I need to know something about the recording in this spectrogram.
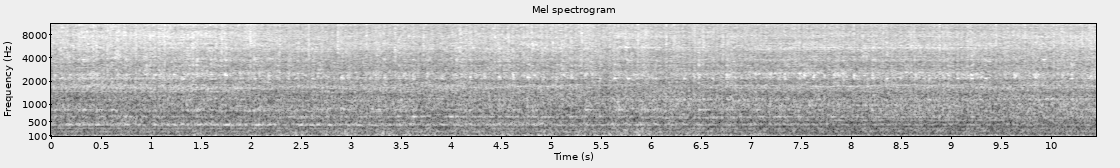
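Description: A 350 cu in Chevrolet small-block V8 with a 282 cam idling steadily, heard with the hood open.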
